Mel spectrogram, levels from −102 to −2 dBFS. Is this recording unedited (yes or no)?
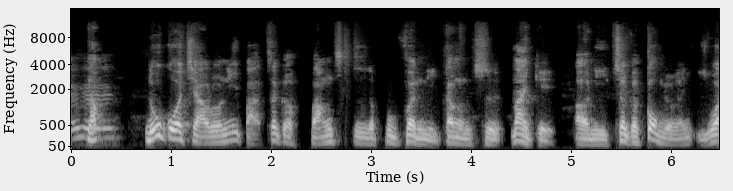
no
